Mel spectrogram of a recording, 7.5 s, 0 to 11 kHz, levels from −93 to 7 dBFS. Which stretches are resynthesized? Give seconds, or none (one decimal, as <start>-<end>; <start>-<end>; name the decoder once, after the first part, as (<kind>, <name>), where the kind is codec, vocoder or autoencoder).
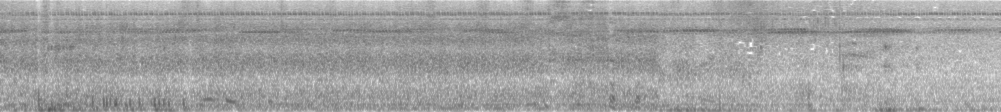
none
